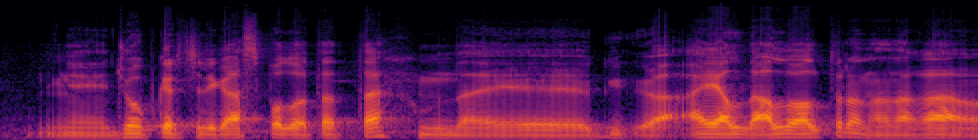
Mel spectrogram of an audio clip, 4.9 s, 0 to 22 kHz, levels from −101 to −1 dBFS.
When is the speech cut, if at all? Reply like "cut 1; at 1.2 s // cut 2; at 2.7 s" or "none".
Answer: none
